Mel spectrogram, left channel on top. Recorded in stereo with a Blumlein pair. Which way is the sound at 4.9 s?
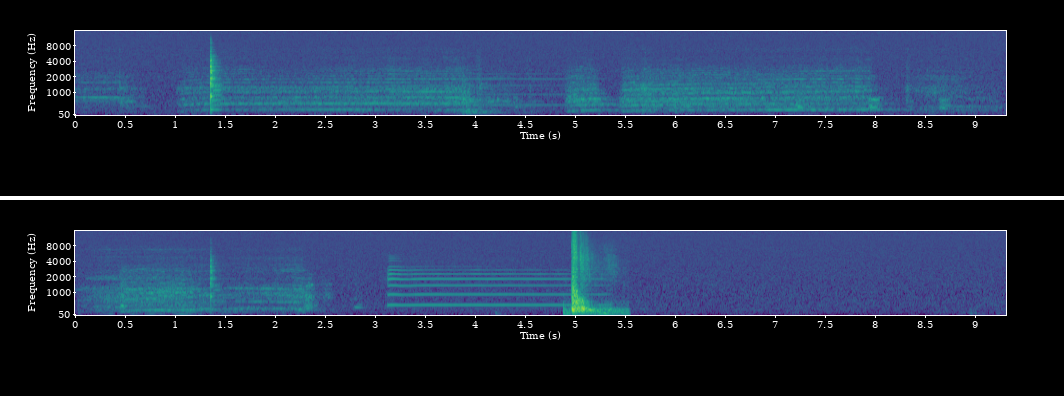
45° right.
